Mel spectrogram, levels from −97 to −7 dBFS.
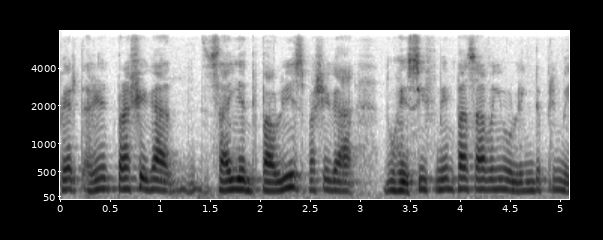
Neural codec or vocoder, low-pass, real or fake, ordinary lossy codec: none; 7.2 kHz; real; none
